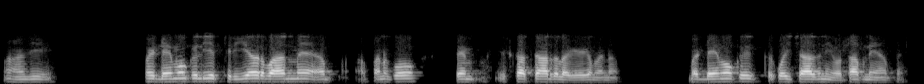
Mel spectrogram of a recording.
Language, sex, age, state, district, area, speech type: Hindi, male, 18-30, Rajasthan, Karauli, rural, conversation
